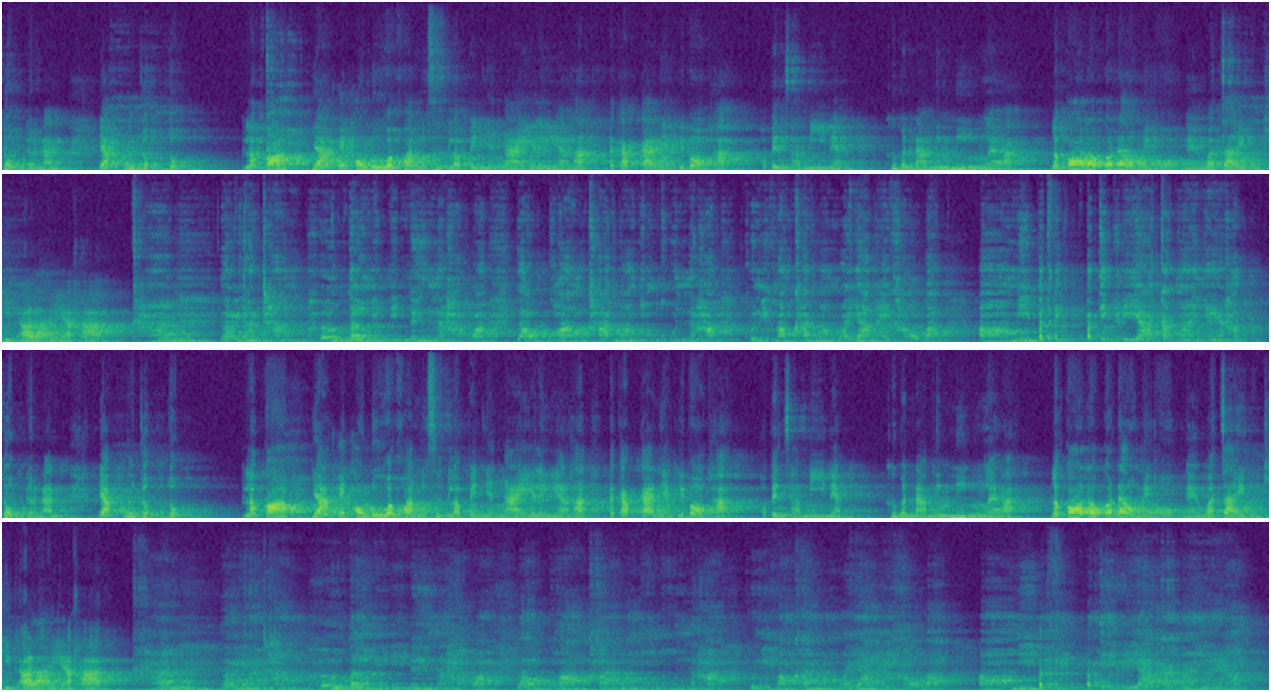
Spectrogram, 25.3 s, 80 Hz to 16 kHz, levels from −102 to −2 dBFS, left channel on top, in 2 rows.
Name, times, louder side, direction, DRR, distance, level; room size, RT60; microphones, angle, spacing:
voice 1, 0.0-1.8 2.4-7.3 7.7-8.4 8.8-10.2 10.5-13.7 14.2-14.6, right 2 dB, 25° right, 2 dB, 3.1 m, -28 dB
voice 2, 1.1-1.8 2.6-3.0 12.2-13.0 14.0-25.0, left 2 dB, 50° left, 3 dB, 7.2 m, -37 dB
27.5 x 27.5 x 7.9 m, 1.3 s
head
